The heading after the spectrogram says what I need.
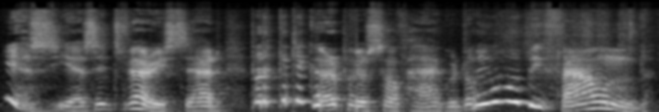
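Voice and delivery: ordinary delivery, nothing marked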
